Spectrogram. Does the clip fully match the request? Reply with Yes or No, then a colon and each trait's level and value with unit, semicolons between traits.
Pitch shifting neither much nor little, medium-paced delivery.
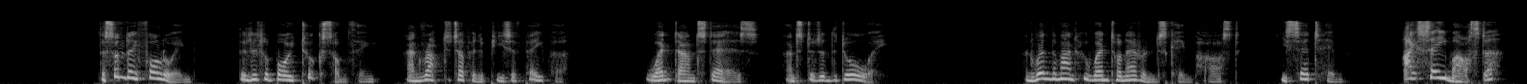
No: wide, 7.8 semitones; average, 160 wpm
